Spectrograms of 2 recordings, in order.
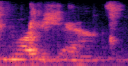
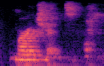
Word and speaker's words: Marchant: And Jackie Marchant. Not Marchant. It is very important to her Australian husband that it is pronounced Marchant.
